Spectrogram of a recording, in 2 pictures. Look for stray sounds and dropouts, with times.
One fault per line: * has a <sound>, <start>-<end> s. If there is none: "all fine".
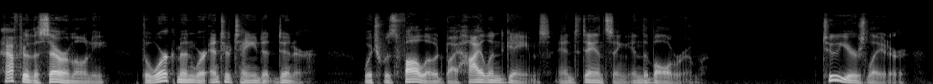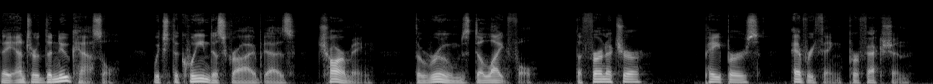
all fine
